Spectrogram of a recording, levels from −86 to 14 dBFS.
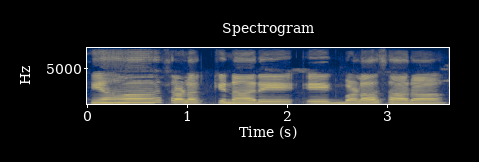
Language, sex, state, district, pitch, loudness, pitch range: Hindi, female, Madhya Pradesh, Bhopal, 220 Hz, -12 LUFS, 215-245 Hz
